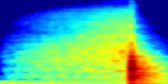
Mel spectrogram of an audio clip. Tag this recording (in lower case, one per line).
thud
